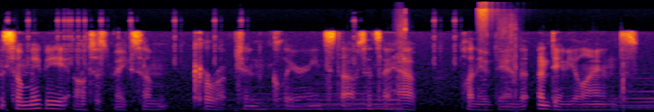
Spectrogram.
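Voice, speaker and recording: This man speaks fairly slowly, his fairly low pitch moving in very wide swings. There is noticeable background noise. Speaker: gaming streamer. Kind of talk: live gameplay commentary.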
